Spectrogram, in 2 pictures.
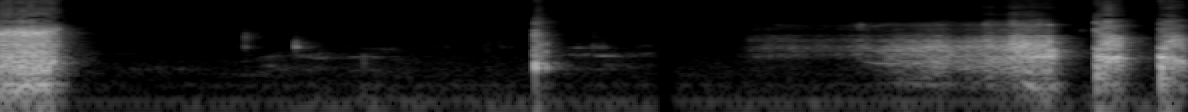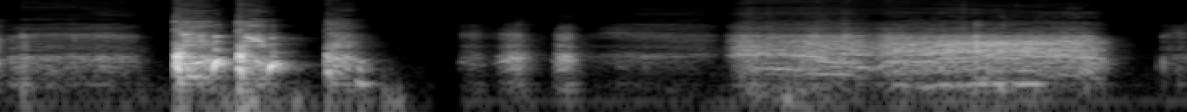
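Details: An adult gives a harsh, irregular run of repeated coughs with noisy breaths between; a bad smoker's cough.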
